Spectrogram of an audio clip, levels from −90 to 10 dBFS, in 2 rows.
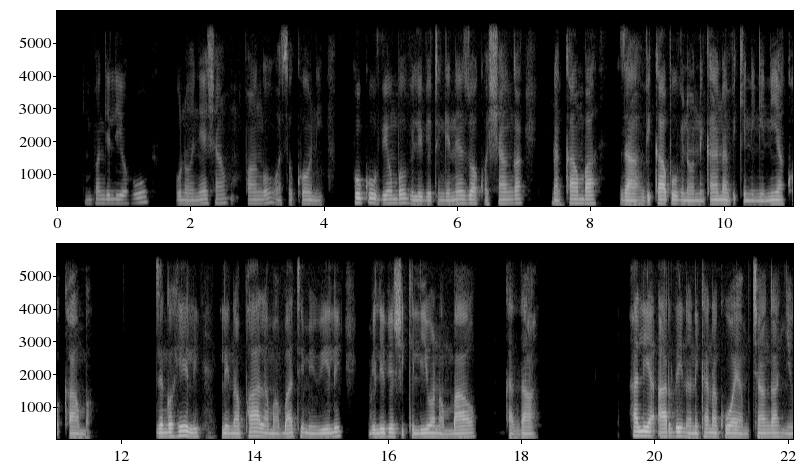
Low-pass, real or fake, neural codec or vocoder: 5.4 kHz; real; none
